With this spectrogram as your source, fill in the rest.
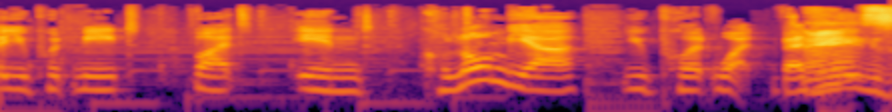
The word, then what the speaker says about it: Colombia: It comes from Colombia. Hold up. I have been told by people who have lived there that it is pronounced Colombia. Sorry, Colombia. Colombia, not yes.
